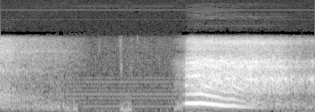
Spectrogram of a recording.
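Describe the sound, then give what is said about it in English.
A deep, relaxing breath drawn in as airy noise during a guided relaxation session, followed after a quiet pause by a loud voiced 'ah' release whose pitch falls. “So, if you're ready, let's take a deep, relaxing breath.”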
